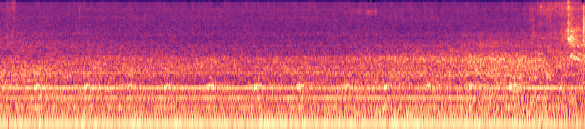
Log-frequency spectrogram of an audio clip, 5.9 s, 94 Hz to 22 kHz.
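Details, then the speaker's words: GE top-load washer GTW335ASN0WW in diagnostic-mode spin test (lights 3, 4, 5): a steady low motor hum with no spin-up or load change. The motor runs but the basket isn't spinning, and the belt was then replaced. "kind of hear it sound like it's something spinning but the basket definitely isn't spinning"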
